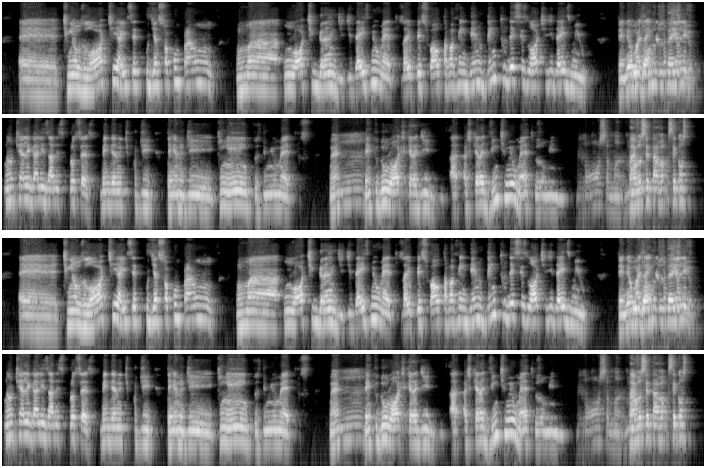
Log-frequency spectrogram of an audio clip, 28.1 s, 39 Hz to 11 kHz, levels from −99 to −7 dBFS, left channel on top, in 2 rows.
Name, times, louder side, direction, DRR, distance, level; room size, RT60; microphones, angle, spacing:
voice 1, 0.3-4.2 4.7-11.7 12.3-13.0 13.4-13.7 14.1-17.0 17.3-20.1 20.6-20.8 21.3-22.7 23.0-25.3 26.6-26.8, right 1 dB, 20° right, 8 dB, 0.6 m, -25 dB
voice 2, 12.6-13.8 20.6-21.3 25.6-27.7, right 2 dB, ahead, 2 dB, 1.3 m, -26 dB
8.2 x 5.0 x 5.5 m, 0.37 s
head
